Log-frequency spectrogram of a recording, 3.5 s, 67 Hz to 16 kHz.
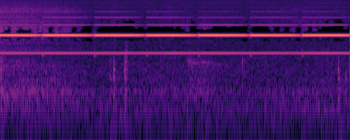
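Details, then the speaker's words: Fiat 500 after module settings were changed with MultiECU Scan; a steady high seatbelt chime repeats about twice a second nonstop; no fault code, so not the Blue and Me module; airbag suspected; it stops during proxy alignment. "No fault code, so it's not the Blue and Me that's causing that. Might be that airbag thing."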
